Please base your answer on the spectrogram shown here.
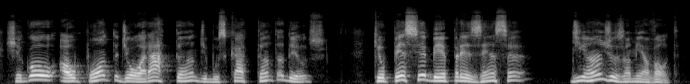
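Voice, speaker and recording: In an interview, a pastor with a somewhat high, slightly mellow voice shares his testimony of faith. His delivery is earnest, slow, and emphatic, with lively intonation, and he repeats words to give them weight.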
